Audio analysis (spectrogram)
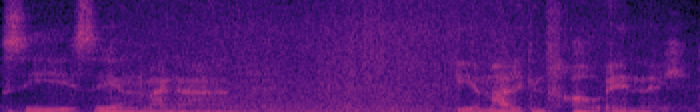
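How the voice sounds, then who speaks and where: Slow, low-voiced, gossipy male shopkeeper. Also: heavy background noise. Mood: melancholy, slow. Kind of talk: German radio play acting.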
